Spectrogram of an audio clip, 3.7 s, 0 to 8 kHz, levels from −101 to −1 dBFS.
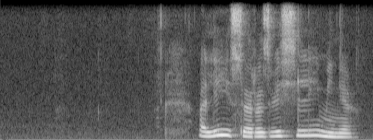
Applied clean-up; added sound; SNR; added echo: none; none; none; none.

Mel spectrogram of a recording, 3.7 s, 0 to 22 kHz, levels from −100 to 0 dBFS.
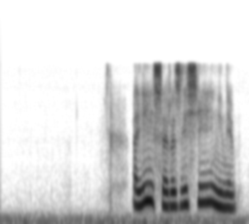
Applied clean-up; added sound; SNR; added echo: neural diffusion model UNIVERSE++.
